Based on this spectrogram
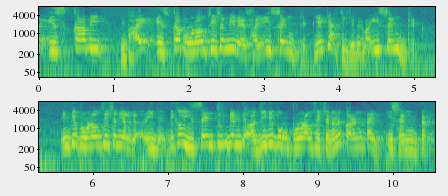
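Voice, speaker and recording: A man with an Indian accent teaching English vocabulary in a lively, chatty online lecture, repeating words aloud and calling listeners brother. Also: high-pitched, slight background noise. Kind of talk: online exam-prep lecture.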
